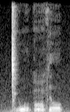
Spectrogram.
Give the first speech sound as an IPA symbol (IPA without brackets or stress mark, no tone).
ɡ͡ǀ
